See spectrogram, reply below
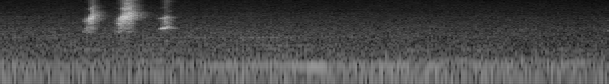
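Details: Black drongo, a bird described as fierce but unusual, giving three quick scratchy, buzzy notes close together near the start, then silence apart from a low background hum. Another harsh note begins right at the end.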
